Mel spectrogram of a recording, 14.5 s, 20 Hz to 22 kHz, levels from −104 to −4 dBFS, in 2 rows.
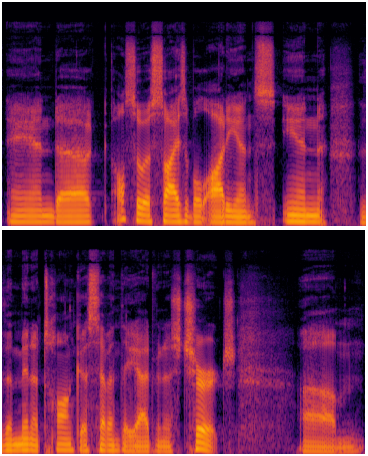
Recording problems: wrong speed, natural pitch; too slow; 0.5 times normal speed

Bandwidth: 15 kHz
